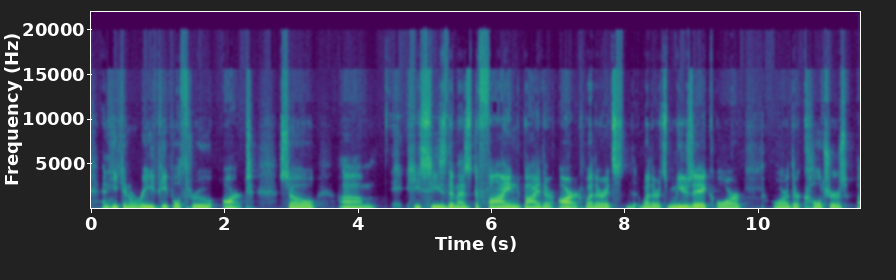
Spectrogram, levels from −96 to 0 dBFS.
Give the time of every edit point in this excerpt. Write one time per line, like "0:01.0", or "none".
none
